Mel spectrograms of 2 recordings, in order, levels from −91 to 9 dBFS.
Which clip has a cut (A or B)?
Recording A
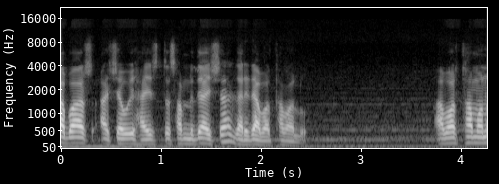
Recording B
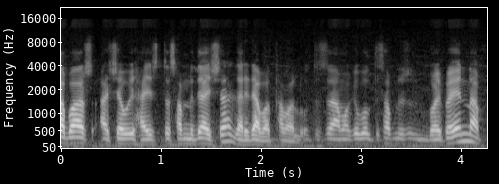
B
